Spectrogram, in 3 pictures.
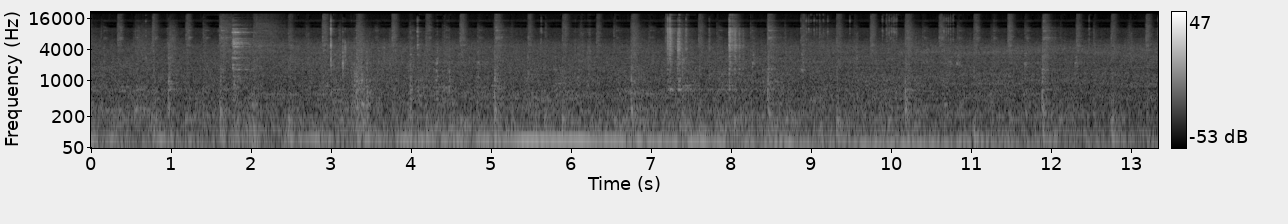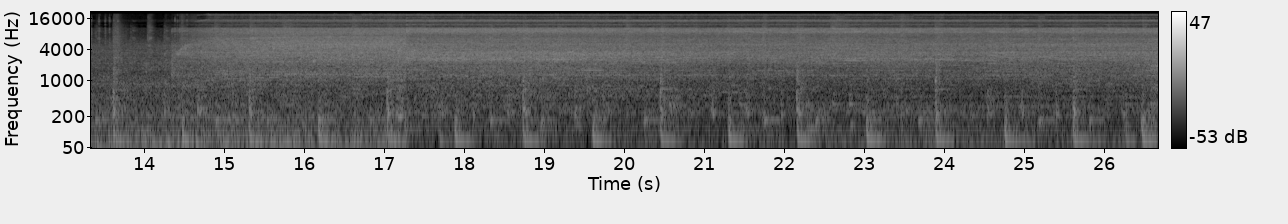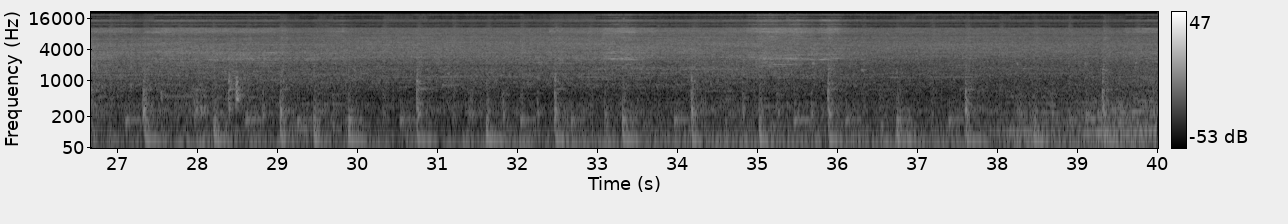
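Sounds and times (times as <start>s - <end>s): hiss of rushing air: 8.3s - 40.0s.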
